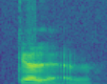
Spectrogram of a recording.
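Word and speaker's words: קֶרֶב: Kerev. It's 2 syllables long and has stress on the first syllable.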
